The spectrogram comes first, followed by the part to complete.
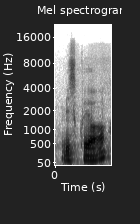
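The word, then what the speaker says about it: RISC: CI에서 C인데 일반적으로 우리는 시스크라고 읽고요. 그 다음에 RI에서 C를 리스크라고 읽습니다. 리스크요.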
